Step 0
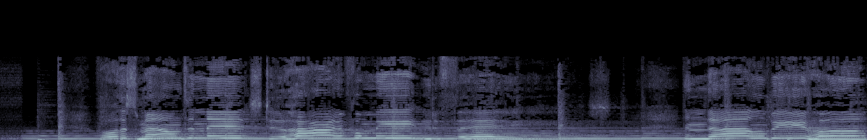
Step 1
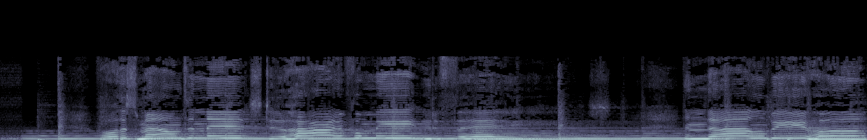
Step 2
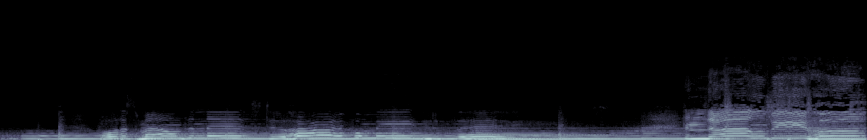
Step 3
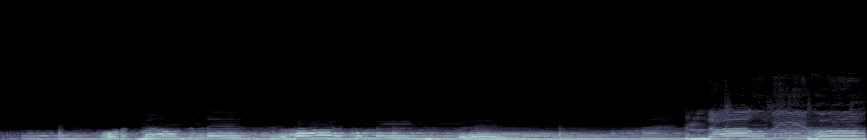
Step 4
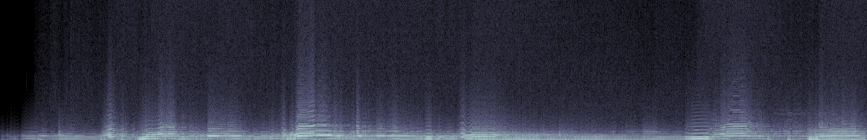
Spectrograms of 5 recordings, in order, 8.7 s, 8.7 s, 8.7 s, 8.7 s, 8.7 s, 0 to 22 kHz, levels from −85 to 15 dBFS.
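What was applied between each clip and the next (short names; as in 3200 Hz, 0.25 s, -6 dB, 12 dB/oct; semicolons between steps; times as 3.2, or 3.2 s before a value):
graphic EQ 125/250/8000 Hz +8/+6/-6 dB
comb 7 ms, depth 47%; low-pass sweep 890 Hz -> 5100 Hz, 6.05–7.3; gain -1 dB
resonant high shelf 1700 Hz -13 dB, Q 3; feedback echo 0.536 s, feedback 48%, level -16 dB; gain -1 dB
minimum comb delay 1.2 ms; lo-fi delay 0.117 s, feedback 55%, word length 6-bit, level -12.5 dB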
